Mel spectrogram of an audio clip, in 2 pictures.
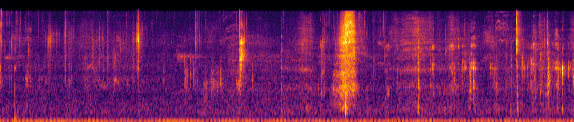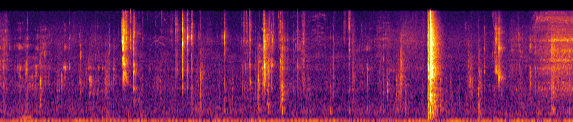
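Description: Close-miked chewing of a buffalo wing dipped in blue cheese: steady wet chewing and small mouth clicks, with two sharper smacks, about five seconds in and near the end.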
